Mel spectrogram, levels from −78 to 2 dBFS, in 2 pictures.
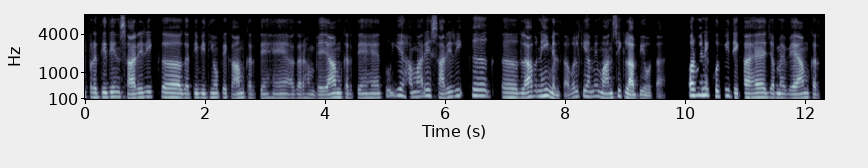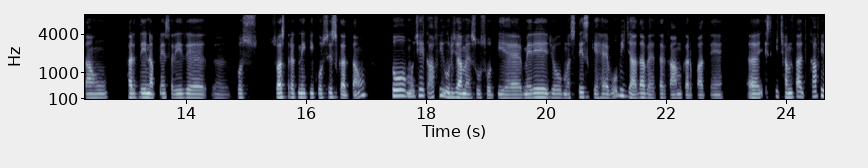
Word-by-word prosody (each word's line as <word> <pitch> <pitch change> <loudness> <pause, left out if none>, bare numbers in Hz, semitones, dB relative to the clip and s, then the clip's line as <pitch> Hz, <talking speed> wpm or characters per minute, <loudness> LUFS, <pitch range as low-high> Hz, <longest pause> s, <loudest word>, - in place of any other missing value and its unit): प्रतिदिन 160 +1 0
शारीरिक 155 +4 +1
अ, 150 -2 +5
गतिविधियों 140 +2 -1
पे 145 - -5
काम 140 0 -1
करते 135 -1 -10
हैं, 135 0 -6
अगर 130 0 -6
हम 130 -1 -9
व्यायाम 130 +5 +3
करते 135 -1 -7
हैं 140 +1 -3
तो 145 - -10
ये 215 0 -2
हमारे 170 +6 -1
शारीरिक 170 +9 -3 0.5
अ, - - -4 0.3
लाभ 165 +5 +5
नहीं 195 +3 +4
मिलता 125 - -2
बल्कि 180 +5 -5
हमें 175 +1 -4
मानसिक 145 +4 0
लाभ 120 -5 +8
भी 125 - -5
होता 105 -3 -7
है। - - -16 0.4
और 215 0 +10
मैंने 225 0 +5
खुद 185 -3 -1
भी 205 - -1
देखा 145 -4 +2
है 150 +1 +3
जब 145 -1 -3
मैं 140 -1 0
व्यायाम 130 +3 +2
करता 130 -1 -5
हूँ, 135 +1 -1 0.4
हर 140 - +6
दिन 145 +1 +4
अपने 135 +2 -1
शरीर 135 0 -3
अ 130 -1 +1
अ, 125 -1 -18
को 140 - -3
स 140 0 -6 0.3
स्वस्थ 145 0 +7
रखने 145 -1 +1
की 140 0 -4
कोशिश 145 +2 -2
करता - - 0
हूँ 225 - -3 0.4
तो 200 0 +6
मुझे 95 - -1
काफ़ी 200 +4 -3
ऊर्जा 150 -2 +4
महसूस 135 0 0
होती 125 +1 -5
है 125 0 -2
मेरे 145 +3 +3
जो 135 -1 -5
मस्तिष्क 155 +5 -3
है 135 -1 -2
वो 135 +3 -6
भी 210 0 +1
ज़्यादा 145 -5 +2
बेहतर 130 +1 -7
काम 125 +2 -1
कर 120 -2 -4
पाते 120 0 -5
हैं। 115 0 -7 0.4
अ, 135 0 +3
इसकी 180 - -9
क्षमता 150 0 +1 0.2
काफ़ी 180 +4 -1
145 Hz, 185 wpm, -25 LUFS, 135-160 Hz, 0.5 s, और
